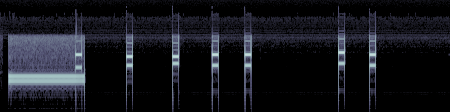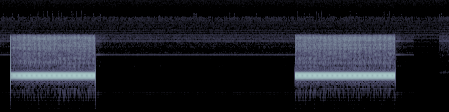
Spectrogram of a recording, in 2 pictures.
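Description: A phone dial tone hums briefly, then a quick series of touch-tone beeps punches in a number, followed by two long ringback tones separated by silence. No one speaks.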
